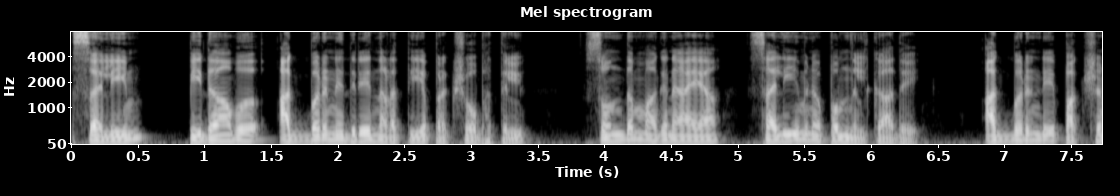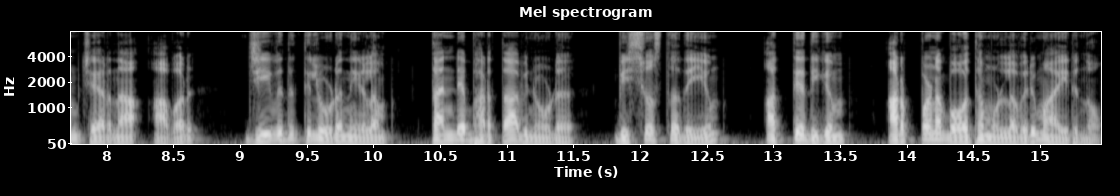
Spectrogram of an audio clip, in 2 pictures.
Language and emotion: Malayalam, neutral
